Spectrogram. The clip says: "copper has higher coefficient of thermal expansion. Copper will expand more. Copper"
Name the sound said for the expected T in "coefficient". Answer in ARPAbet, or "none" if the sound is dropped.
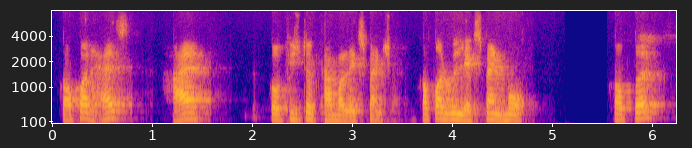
none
